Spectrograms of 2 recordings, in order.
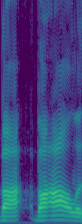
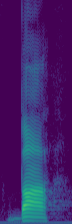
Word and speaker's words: Baal: But Baal is the proper pronunciation. It's actually like two syllables, believe it or not. It's Baal.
